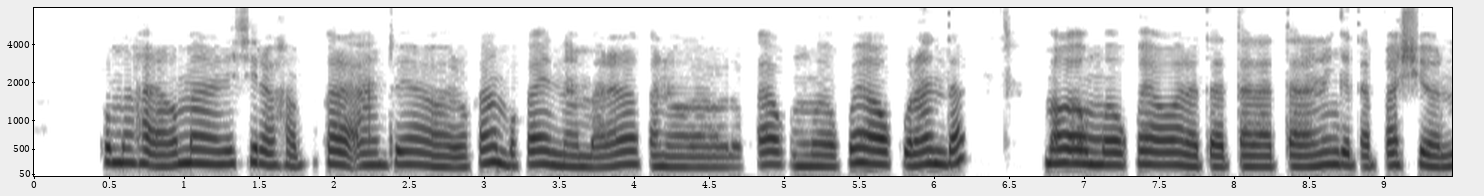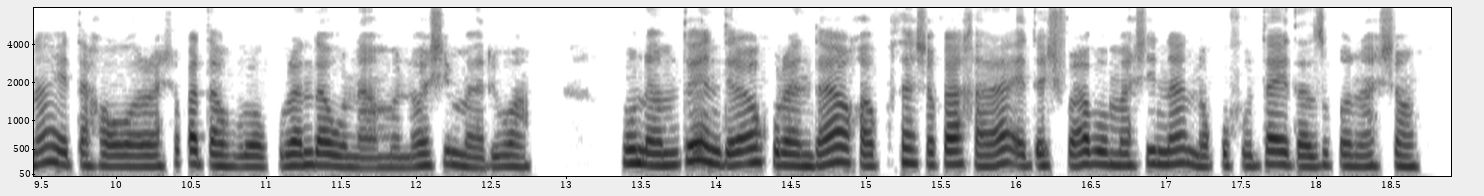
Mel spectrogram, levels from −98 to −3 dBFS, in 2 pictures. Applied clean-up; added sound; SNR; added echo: none; none; none; none.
